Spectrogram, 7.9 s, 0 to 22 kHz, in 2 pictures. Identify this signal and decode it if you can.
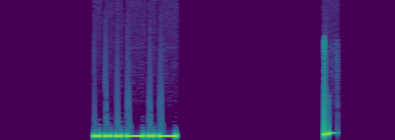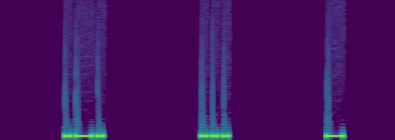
Morse code, heard as a keyed tone, about 22 wpm, spaced as for 8 wpm, 700 Hz. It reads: <SK> RST
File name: Top 90 QSO Elements - 6x Character Spacing - 22wpm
